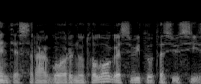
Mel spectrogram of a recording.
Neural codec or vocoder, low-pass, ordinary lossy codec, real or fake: none; 7.2 kHz; AAC, 24 kbps; real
